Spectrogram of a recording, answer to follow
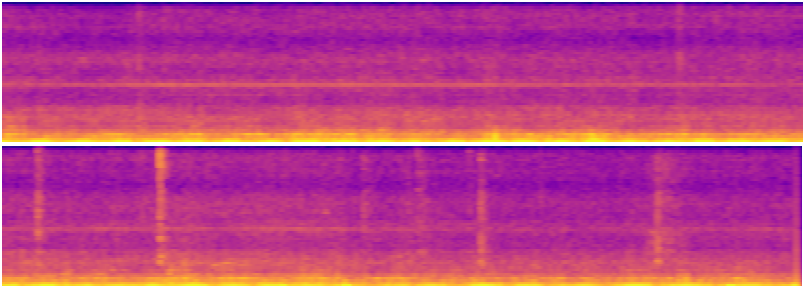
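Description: Steady drone inside an airliner cabin after landing: a constant low hum with a fainter higher tone above it, and a few faint clicks.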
